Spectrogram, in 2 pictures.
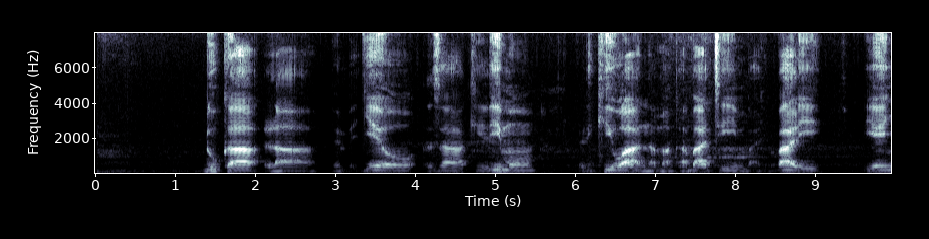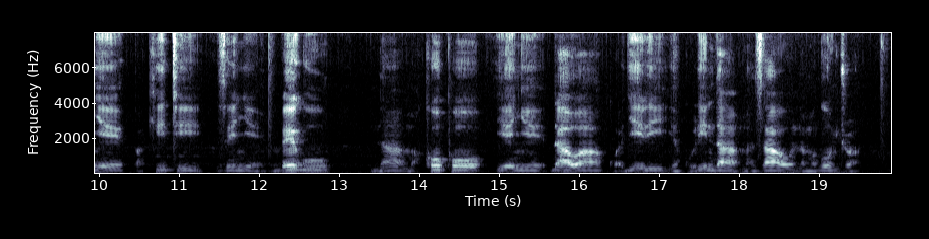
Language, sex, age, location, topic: Swahili, male, 25-35, Dar es Salaam, agriculture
